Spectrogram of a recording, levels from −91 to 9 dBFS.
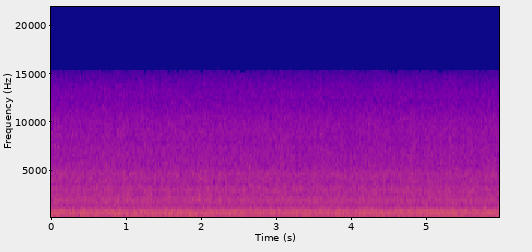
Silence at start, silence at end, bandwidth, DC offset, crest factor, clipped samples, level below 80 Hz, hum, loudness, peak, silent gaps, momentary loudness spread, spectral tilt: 0 s; 0 s; 15.5 kHz; under 0.1%; 12 dB; under 0.1%; -60 dBFS; none; -37 LUFS; -26 dBFS; none; 1 LU; -2.5 dB/octave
